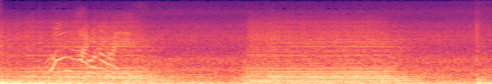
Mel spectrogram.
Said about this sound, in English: Whatever those boats are, they're making good time. They're also blocking off the entire bay.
